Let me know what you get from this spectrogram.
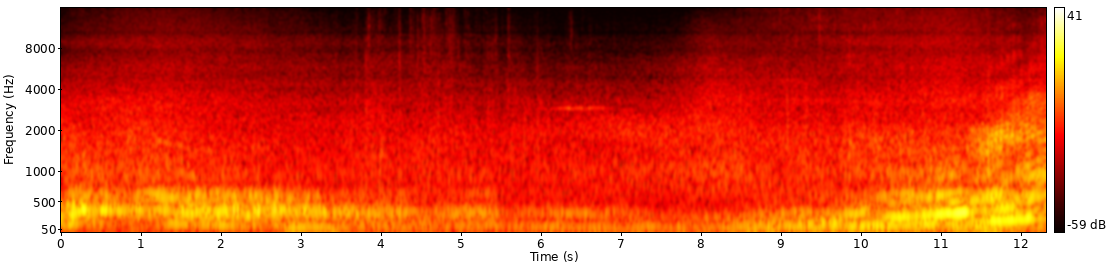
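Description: Aston Martin Vanquish Volante's V12 engine revving as the car drives by. It drops to a quieter, lower running note in the middle, then accelerates hard with a rising pitch and is loudest near the end.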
